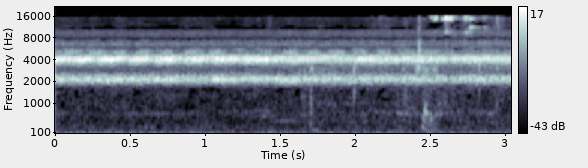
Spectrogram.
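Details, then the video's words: Night chorus of very many crickets: an intense, unbroken shrill trilling on two stacked pitches, with scattered soft ticks and a brief falling sweep late on. "चला मंडळी, तुम्हाला रातकिड्यांचा आवाज येतोय का? भरपूर म्हणजे भरपूर रातकिड्यांचा आवाज येतोय."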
